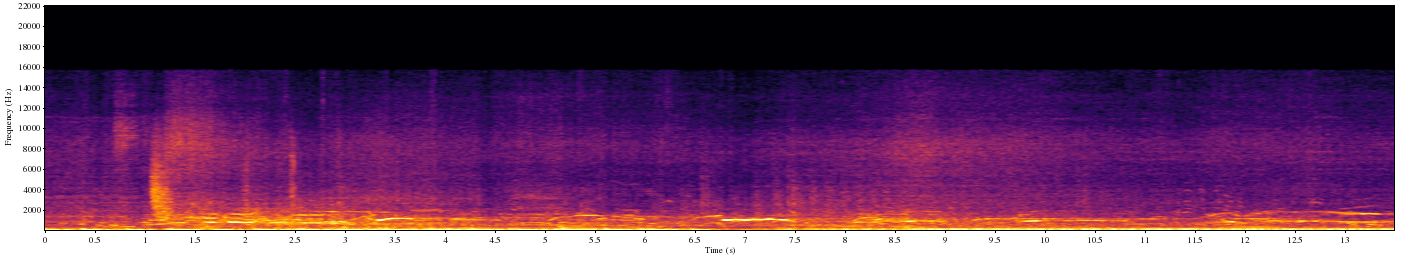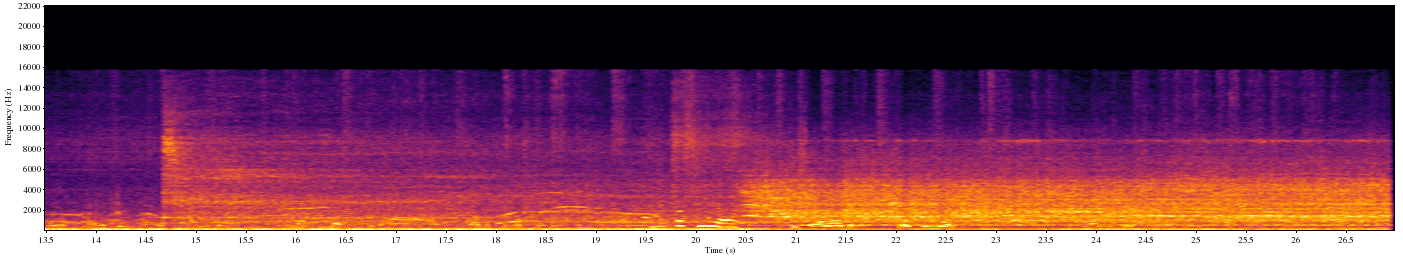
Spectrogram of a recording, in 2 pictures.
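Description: Men and women chatter and call out excitedly outdoors.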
